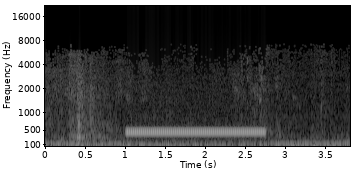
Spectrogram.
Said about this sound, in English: And just so the public will know that you hear a telephone ringing, there are some members who could only join us by telephone, and so we're trying to get that technology together right now as well.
